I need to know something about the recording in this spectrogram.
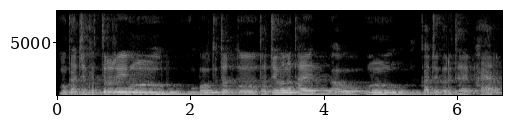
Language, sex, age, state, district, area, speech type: Odia, male, 30-45, Odisha, Khordha, rural, spontaneous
